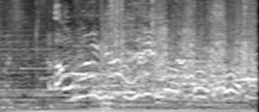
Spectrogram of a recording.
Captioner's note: audience cheers and claps; laughs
